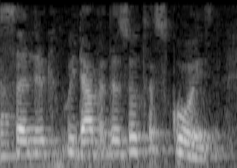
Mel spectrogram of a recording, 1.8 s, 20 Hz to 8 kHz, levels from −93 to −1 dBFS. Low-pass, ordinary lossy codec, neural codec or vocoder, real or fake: 7.2 kHz; Opus, 64 kbps; none; real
